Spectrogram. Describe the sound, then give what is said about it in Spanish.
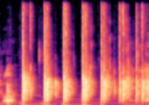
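A short burst of applause for a female guest on a show: about eight sharp, steady claps in quick rhythm, fairly loud, with a voice murmuring or cheering faintly underneath. “Pues bueno, un aplauso para nuestra invitada”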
